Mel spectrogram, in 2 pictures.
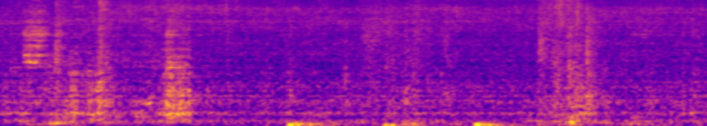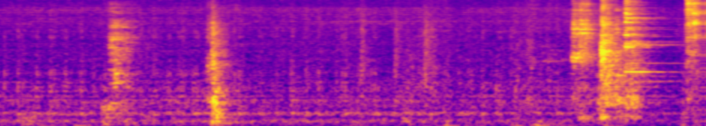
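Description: Scattered light knocks and clinks of kitchen utensils and cookware over a faint steady background, with a quick flurry of clatter and ringing clinks near the end.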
